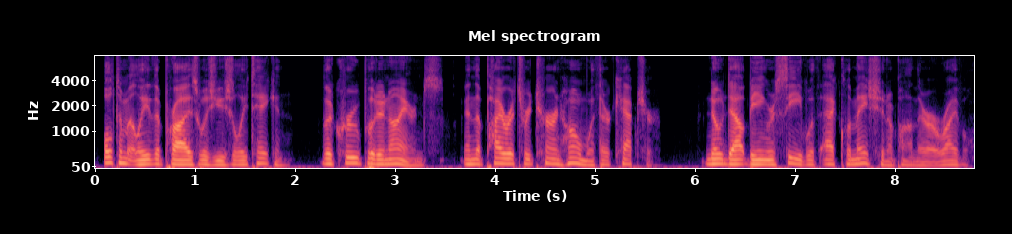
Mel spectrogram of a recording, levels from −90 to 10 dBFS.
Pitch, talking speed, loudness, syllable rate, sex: 115 Hz, 190 wpm, -18 LUFS, 6.7 syllables/s, male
